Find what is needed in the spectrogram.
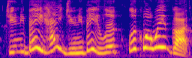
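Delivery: high, loud excited calling across the playground; hollering. Acted. Friends running up and hollering at Junie B, excited. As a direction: shout it out to her from far off. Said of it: "they hollered".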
